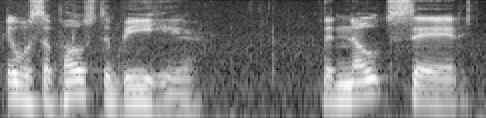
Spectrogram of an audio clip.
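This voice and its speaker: A man's voice: lowish voice, lively intonation, unhurried, long reverb tail, a little hiss or hum. A man acting a bitter, stubborn, grieving brother in an audio drama. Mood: insistent.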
